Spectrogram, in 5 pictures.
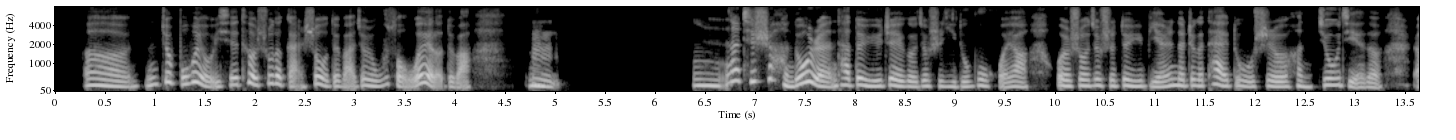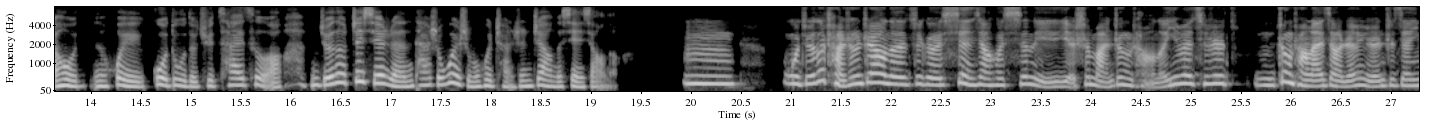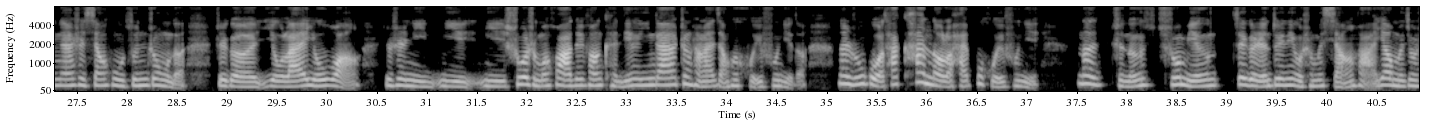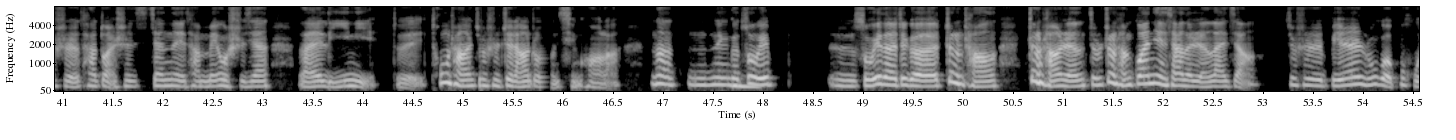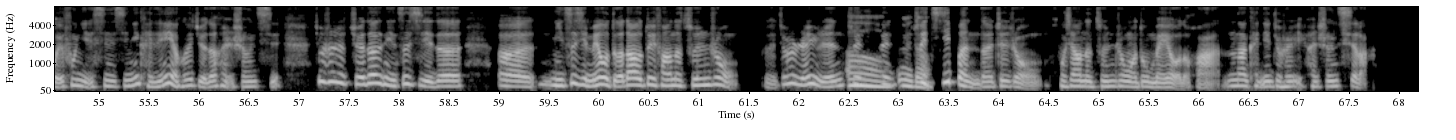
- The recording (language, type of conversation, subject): Chinese, podcast, 看到对方“已读不回”时，你通常会怎么想？
- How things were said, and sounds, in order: none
